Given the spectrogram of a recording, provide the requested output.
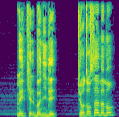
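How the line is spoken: Exclaiming. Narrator (French): s'exclame Monsieur Parker

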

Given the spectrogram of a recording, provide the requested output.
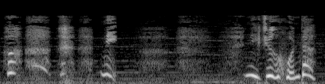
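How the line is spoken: Sudden shocked scream. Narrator (Chinese): 呆愣了两秒后，顿时尖叫了一声

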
